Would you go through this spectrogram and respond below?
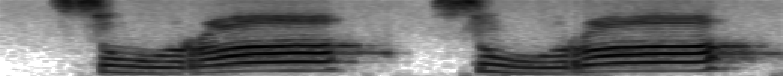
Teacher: Ra kat sini fokusnya adalah ra yang tebal. Jadi kita kena muncung sikit mulut.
